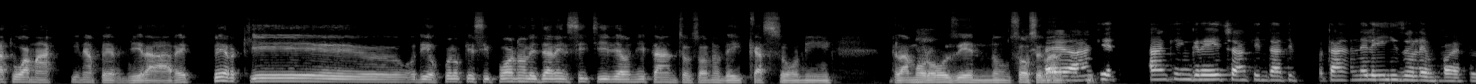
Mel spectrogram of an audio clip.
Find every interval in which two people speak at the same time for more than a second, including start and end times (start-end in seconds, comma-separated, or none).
none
